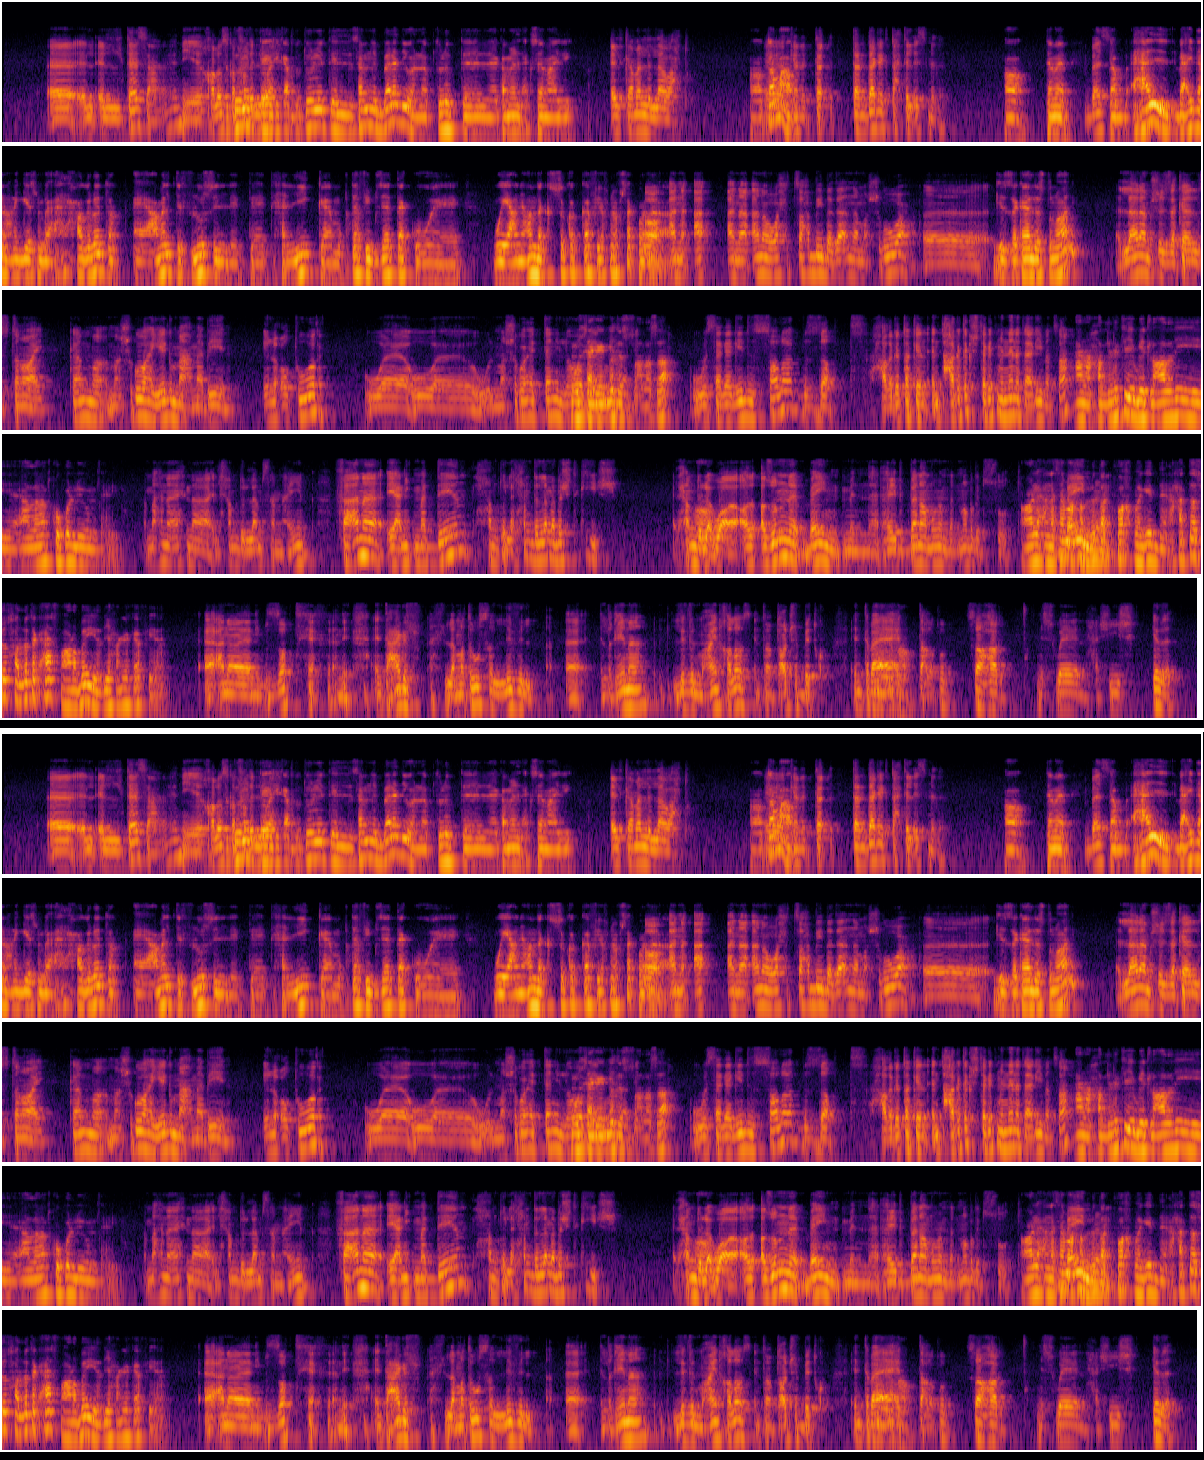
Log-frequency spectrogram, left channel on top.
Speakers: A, on the right (about 50°); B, on the left (about 75°).
A: آه ال... التاسع يعني خلاص
B: بطولة
A: كان فاضل لي واحد
B: دي كانت بطولة السمن البلدي ولا بطولة ال- كمال الأجسام عادي؟
A: الكمال لله وحده
B: اه طبعا
A: هي كانت ت... تندرج تحت الاسم ده
B: اه تمام
A: بس
B: طب هل بعيدا عن الجسم بقى هل حضرتك آه، عملت الفلوس اللي ت- تخليك مكتفي بذاتك و... ويعني عندك الثقة الكافية في نفسك ولا
A: اه انا أ- انا انا وواحد صاحبي بدأنا مشروع آه
B: الذكاء الاصطناعي
A: لا لا مش الذكاء الاصطناعي كان م- مشروع يجمع ما بين العطور و... و... والمشروع التاني اللي هو
B: وسجاجيد
A: بيجمع
B: الصلاة
A: ما بين
B: صح؟
A: وسجاجيد الصلاة بالظبط حضرتك انت حضرتك اشتريت مننا تقريبا صح؟
B: أنا حضرتي بيطلع لي إعلاناتكم كل يوم تقريبا
A: ما احنا احنا الحمد لله مسمعين فانا يعني ماديا الحمد لله الحمد لله ما بشتكيش الحمد
B: أه
A: لله واظن باين من هي بتبان عموما من نبرة الصوت
B: أه لا أنا سامع
A: باين
B: حضرتك
A: من
B: فخمة جدا حتى صوت حضرتك قاعد في عربية دي حاجة كافية يعني
A: آه، انا يعني بالظبط <laughs> يعني انت
B: تمام
A: عارف لما توصل ليفل آه، الغنى ليفل معين خلاص انت ما بتقعدش في بيتكم انت بقى
B: أيوة
A: قاعد
B: طبعا
A: على طول سهر نسوان حشيش كده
